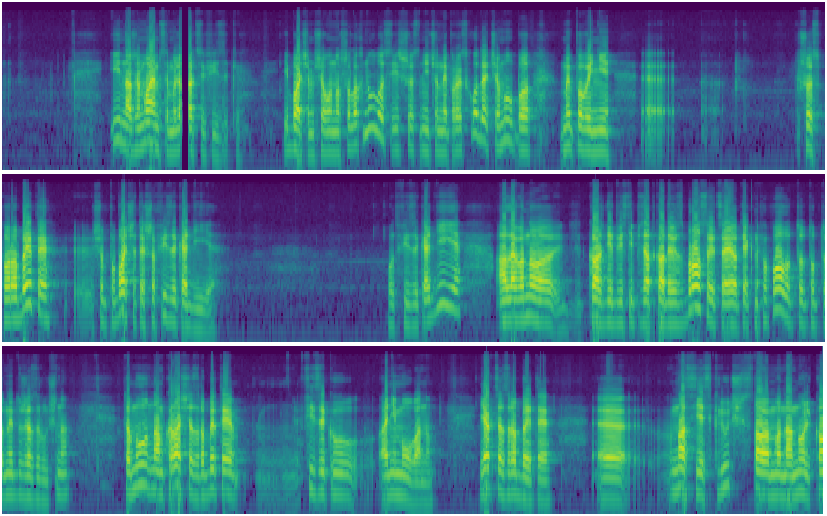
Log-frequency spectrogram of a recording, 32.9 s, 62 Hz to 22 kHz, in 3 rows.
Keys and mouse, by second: 3.4 middle click, 9.7 g.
